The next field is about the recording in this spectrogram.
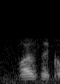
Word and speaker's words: Wozniak: Oh, boy, how do you pronounce that name? Is that Wadnick? – Shane Rademacher will come in and pitch from center field. You bet. Wozniak? – Yep. Wozniak will go to center field.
